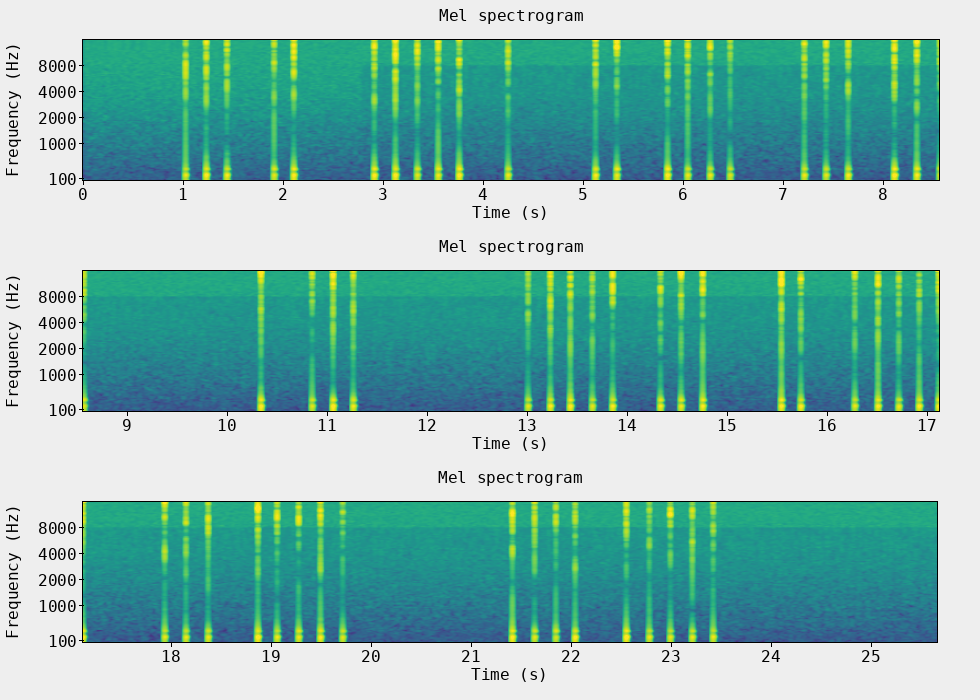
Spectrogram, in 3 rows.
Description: Tap code, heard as knocks on a wall, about 5 knocks a second. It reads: MVIN C XJP U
